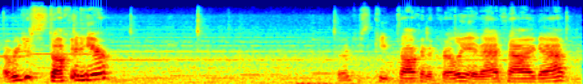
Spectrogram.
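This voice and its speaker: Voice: medium pitch, expressive, normal speed, distant mic. A streamer giving casual let's play commentary, swearing and reacting aloud to the game. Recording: voice set back from mic, game music behind.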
